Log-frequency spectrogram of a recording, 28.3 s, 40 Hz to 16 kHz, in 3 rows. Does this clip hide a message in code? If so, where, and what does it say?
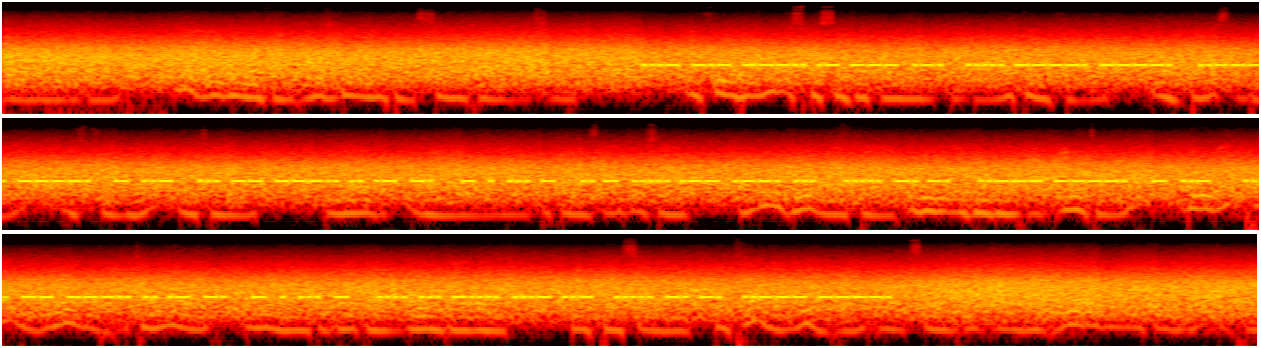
Yes: Morse code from 4.7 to 25.6 s, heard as a keyed tone, hand-sent with a paddle, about 40 wpm, 550 Hz, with heavy radio static, a narrow filter and speech in English. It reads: VK8AOR 599 29 TU SM8IAN TEST IT5WPS 5NN 29 TU SM8IAN TEST HS6VU 5NN 29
